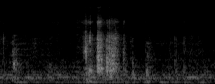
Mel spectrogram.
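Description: Hands handling a paperback coloring book as it is brought onto a tabletop: a short papery rustle about a second in, with a faint click near the start.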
